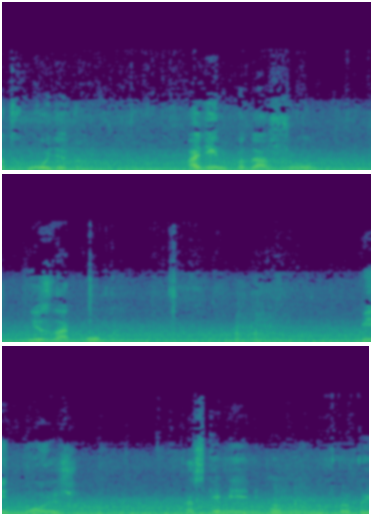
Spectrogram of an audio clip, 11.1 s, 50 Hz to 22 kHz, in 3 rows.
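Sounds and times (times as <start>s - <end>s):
city road traffic hum: 0.0s - 11.0s.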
